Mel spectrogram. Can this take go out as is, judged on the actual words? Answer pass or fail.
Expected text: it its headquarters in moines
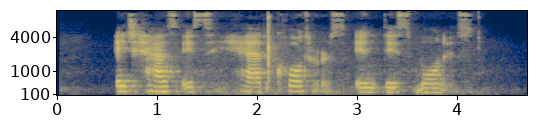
fail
